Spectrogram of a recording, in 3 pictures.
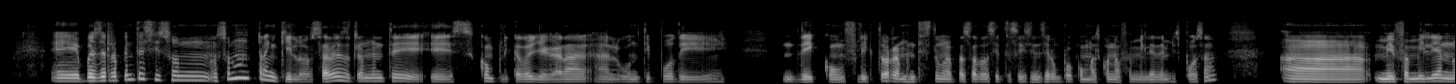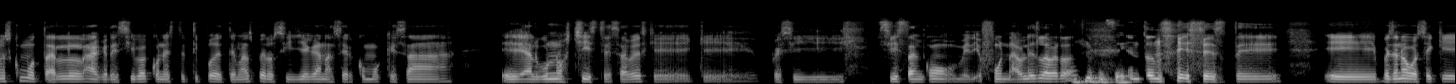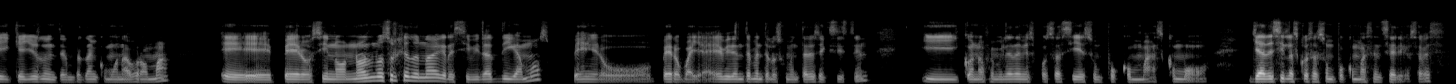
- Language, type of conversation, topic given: Spanish, advice, ¿Cuándo ocultas tus opiniones para evitar conflictos con tu familia o con tus amigos?
- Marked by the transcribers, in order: laughing while speaking: "realmente"; tapping; laughing while speaking: "Entonces"; laughing while speaking: "No, sí"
